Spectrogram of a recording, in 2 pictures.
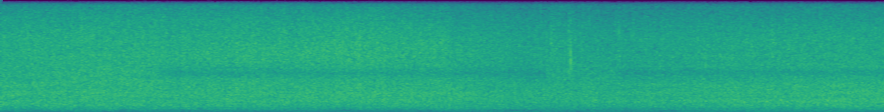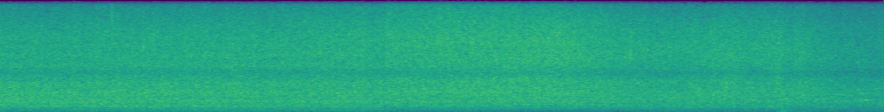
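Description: Steady, loud rush of flash floodwater pouring across a street, with cars driving through the deep water and pushing bow waves.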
